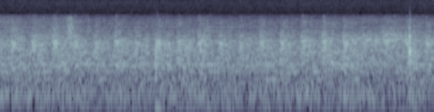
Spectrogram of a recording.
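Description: Steady low background hum and hiss, with no distinct events.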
